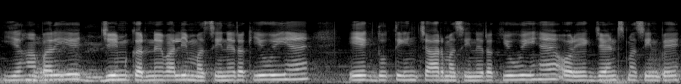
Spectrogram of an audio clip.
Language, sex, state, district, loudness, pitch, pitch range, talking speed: Hindi, female, Bihar, Patna, -16 LUFS, 200 Hz, 195-210 Hz, 200 wpm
